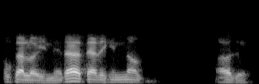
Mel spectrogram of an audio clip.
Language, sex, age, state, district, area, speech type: Nepali, male, 30-45, West Bengal, Darjeeling, rural, conversation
